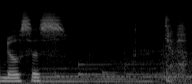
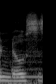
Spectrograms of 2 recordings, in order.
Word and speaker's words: gnosis: how to spell it they'll try to spell it with an N they'll hear gnosis support club and they'll be like n o they'll spell it like noses support Club and while I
